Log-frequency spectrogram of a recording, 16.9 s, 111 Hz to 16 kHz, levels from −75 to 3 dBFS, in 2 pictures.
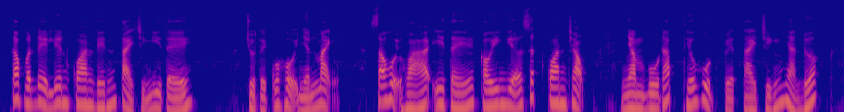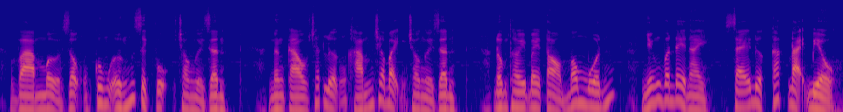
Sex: male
